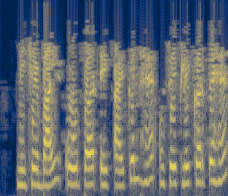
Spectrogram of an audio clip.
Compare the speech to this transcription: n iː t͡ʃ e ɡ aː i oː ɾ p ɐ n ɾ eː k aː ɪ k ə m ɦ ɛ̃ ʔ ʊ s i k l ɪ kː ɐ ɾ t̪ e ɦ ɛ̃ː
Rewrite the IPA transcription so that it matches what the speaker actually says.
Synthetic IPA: n iː t͡ʃ e b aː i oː ɾ p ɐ ɾ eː k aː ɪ k ə n ɦ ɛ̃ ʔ ʊ s e k l ɪ kː ɐ ɾ t̪ e ɦ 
